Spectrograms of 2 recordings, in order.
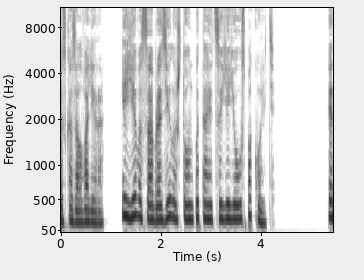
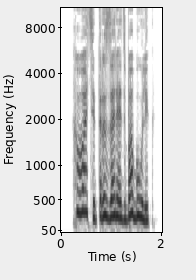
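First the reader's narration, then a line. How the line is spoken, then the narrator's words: Laughing. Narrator (Russian): Рассмеялась рядом с ней Лика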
